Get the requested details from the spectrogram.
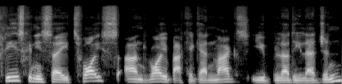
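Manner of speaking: usual speaking voice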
